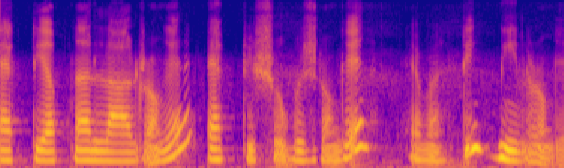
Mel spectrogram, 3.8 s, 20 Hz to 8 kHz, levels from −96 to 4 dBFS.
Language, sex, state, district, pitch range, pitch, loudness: Bengali, female, West Bengal, Jalpaiguri, 165-190 Hz, 175 Hz, -16 LUFS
